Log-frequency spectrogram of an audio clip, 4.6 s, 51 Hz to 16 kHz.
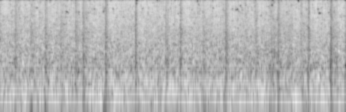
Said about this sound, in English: It's a mobile phone, for sure, it's a mobile phone. The noise is in my head, not in my ears. It's to the upper right side, inside, constant, like an electrical interference. Pure hiss, mobile hiss, loud, 3 or 4 meters away, loud.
